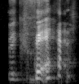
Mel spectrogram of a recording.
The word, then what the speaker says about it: McMahon: Sorry, I cannot pronounce it. McMahon.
